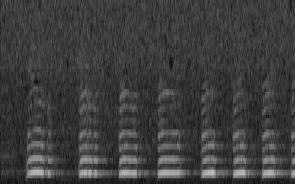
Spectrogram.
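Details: Zebra dove (perkutut) song: a steady series of short, clear, hooting notes with bright overtones, repeated roughly every third of a second, each note slightly upturned at its start, over a quiet background.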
